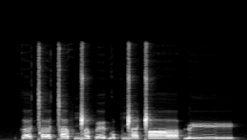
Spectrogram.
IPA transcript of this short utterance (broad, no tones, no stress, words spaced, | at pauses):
kəːǀəːǀɜf ŋ͡ǁəpø ɡopŋ͡ǁɜǁʌː | ɳyː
